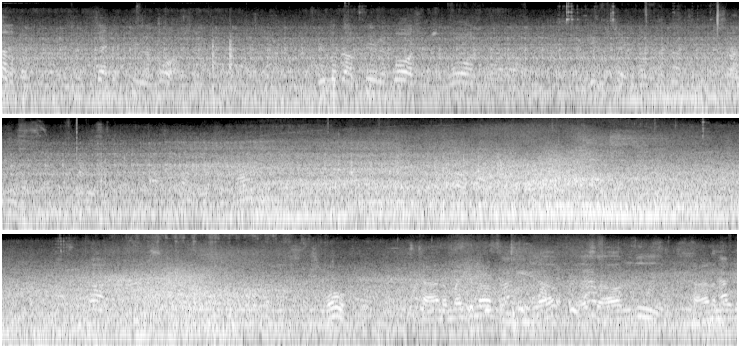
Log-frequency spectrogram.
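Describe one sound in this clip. Several men and women talk in an outdoor crowd nearby.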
